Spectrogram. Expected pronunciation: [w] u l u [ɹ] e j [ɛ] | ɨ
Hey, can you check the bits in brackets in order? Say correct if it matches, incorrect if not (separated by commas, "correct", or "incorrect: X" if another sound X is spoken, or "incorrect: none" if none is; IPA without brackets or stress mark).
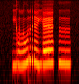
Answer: incorrect: j, incorrect: r, correct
